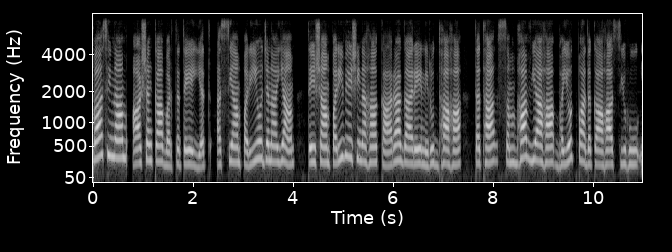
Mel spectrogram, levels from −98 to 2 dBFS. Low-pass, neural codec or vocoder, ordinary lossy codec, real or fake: 7.2 kHz; codec, 16 kHz, 8 kbps, FunCodec, trained on LibriTTS, 25 frames a second; none; fake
